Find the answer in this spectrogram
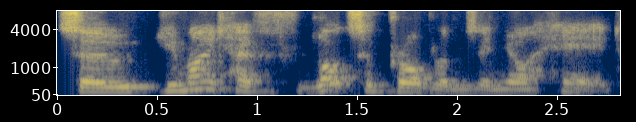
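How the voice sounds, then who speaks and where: With a dark, mellow tone, a man delivers his words at a moderate tempo. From England. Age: 70s. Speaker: spiritual practitioner and journalist. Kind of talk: testimony. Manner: halting.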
